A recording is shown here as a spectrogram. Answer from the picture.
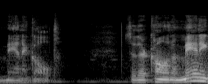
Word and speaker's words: Manigault: couldn't pronounce his name they called him Manny goat versus Manigault which was how it's correctly pronounced Manigault so they're calling a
